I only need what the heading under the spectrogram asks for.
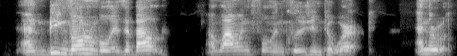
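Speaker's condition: Cerebral palsy; born in Bridgeport

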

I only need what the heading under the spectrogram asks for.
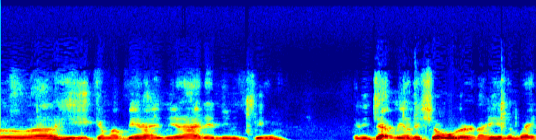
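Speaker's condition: Cerebral palsy; spastic

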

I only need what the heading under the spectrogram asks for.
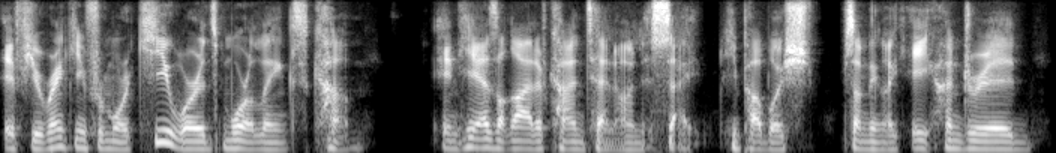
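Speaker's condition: No condition

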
